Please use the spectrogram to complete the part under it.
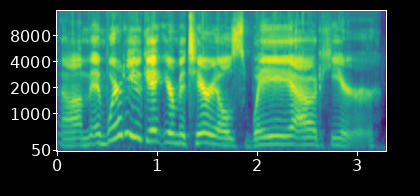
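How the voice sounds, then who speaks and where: A woman's voice: mid-range voice, big pitch swings, measured pace, a bit bright. A woman voicing her sarcastic, clever young adventurer character in a game, teasing as she talks.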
